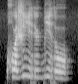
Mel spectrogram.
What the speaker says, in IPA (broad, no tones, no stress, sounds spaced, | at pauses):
χʷ a ʒ i r y b i r o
